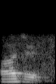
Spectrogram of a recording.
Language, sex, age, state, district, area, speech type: Nepali, male, 18-30, West Bengal, Darjeeling, rural, conversation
